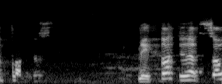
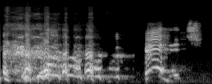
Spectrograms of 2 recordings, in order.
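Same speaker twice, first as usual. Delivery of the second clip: high laughing cabbage in disbelief; amazed, laughing repeat; incredulous laugh; 12 semitones higher than usual. Retold or imitated. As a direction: laugh it out, can't believe it. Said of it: "I said".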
